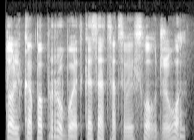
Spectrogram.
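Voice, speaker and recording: A man's voice: fairly low pitch, brisk, sharp tone, lo-fi sound. A man voicing a domineering old grandmother. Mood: scolding. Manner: commanding, scolding. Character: stern domineering elderly grandmother.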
